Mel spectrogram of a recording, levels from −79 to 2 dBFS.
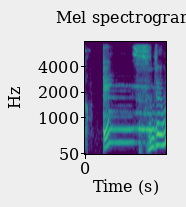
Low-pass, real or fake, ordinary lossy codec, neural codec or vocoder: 7.2 kHz; fake; none; vocoder, 22.05 kHz, 80 mel bands, HiFi-GAN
